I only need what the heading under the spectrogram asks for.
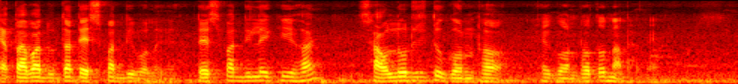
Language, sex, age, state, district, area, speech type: Assamese, male, 45-60, Assam, Kamrup Metropolitan, rural, spontaneous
